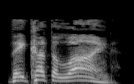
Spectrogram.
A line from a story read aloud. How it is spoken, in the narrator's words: Elliot shouts as he slams his fist into the desk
